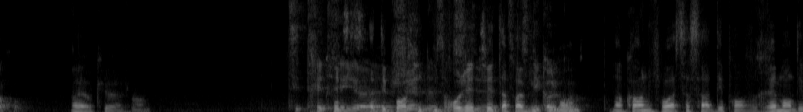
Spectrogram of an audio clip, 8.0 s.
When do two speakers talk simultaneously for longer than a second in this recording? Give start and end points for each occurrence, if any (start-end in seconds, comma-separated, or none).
3.3-5.9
